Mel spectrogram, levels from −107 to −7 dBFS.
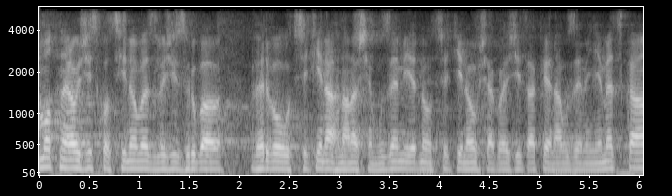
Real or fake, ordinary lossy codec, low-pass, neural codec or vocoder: real; AAC, 24 kbps; 5.4 kHz; none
